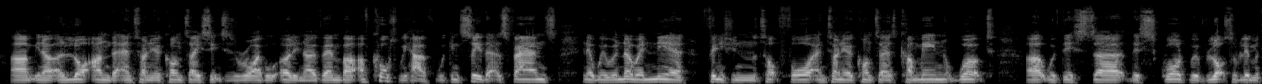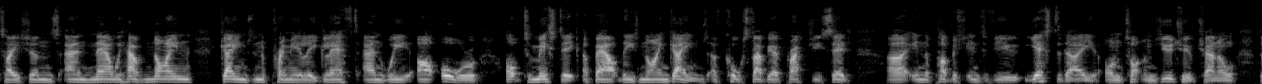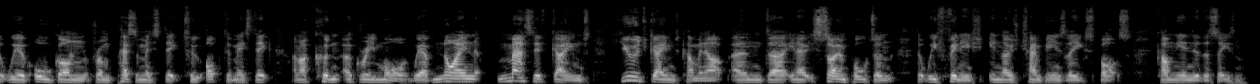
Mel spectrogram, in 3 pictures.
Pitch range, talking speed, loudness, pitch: 105-115 Hz, 205 wpm, -25 LUFS, 110 Hz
